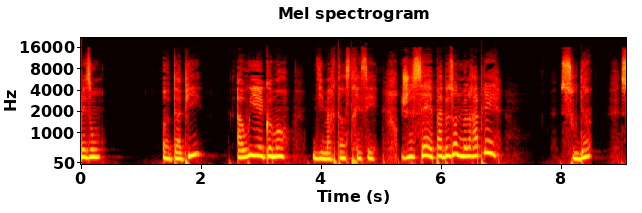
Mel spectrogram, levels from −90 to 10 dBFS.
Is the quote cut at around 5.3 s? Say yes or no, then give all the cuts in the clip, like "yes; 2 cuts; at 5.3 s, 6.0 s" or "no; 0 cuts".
yes; 2 cuts; at 2.4 s, 5.3 s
